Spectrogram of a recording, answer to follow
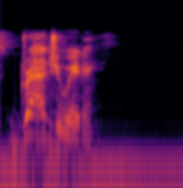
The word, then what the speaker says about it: graduating: The stress is at the very beginning. Instead of graduating, it's graduating. Graduating.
